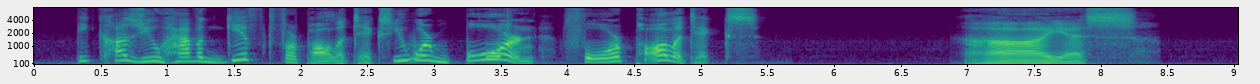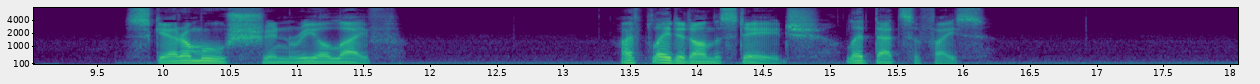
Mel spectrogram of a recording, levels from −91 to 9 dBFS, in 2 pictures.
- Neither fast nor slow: No, slow, 90 wpm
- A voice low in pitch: Yes, low, 125 Hz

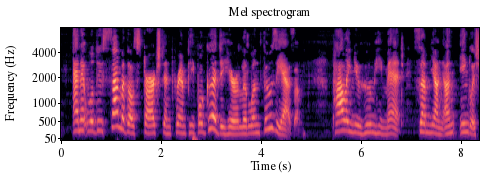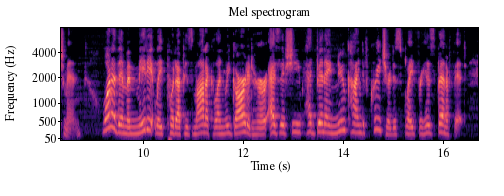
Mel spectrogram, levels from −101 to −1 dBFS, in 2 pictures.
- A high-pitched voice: Yes, high, 210 Hz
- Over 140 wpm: Yes, average, 180 wpm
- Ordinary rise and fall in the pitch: Yes, average, 4.0 semitones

